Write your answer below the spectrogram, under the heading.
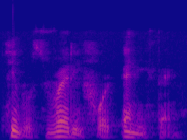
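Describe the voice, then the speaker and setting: A man narrating a children's storybook aloud in simple, deliberate phrasing for young listeners. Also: medium pitch, steady tone, vocal fry, dark tone, breathy edge, muffled recording.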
